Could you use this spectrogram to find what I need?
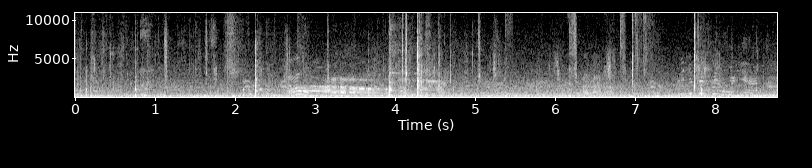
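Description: Tennis balls are struck with rackets with sharp pops.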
